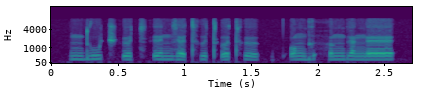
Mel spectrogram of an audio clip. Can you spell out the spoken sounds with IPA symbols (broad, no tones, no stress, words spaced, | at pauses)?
ndu t͡ʃʼʏt͡sʼe nzɛtʰɨtʼətʰʏ | pʼɔŋɡɨhəŋɡæ ŋɛ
